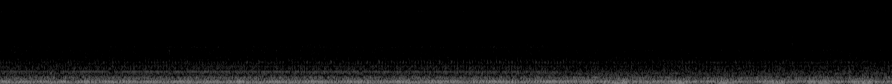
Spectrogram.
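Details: BMW E46 320d M47N diesel, quieter at operating temperature; MAF, vacuum parts, filters and turbo oil separator already replaced, swirl flaps removed, EGR blocked: deep idle with uneven, lumpy pulse, cause still unknown; rough idle.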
